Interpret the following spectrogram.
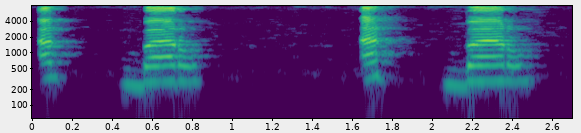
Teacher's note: اب را وہ ساکن کر دیا تو را کو موٹا پڑھیں گے نا، کیونکہ ساکن سے پہلے، را ساکن سے پہلے جب زبر ہو تو را بھی موٹا پڑا جاتا ہے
